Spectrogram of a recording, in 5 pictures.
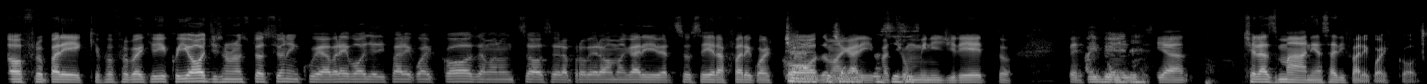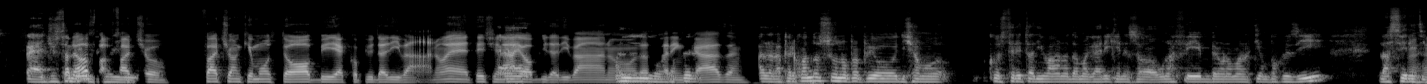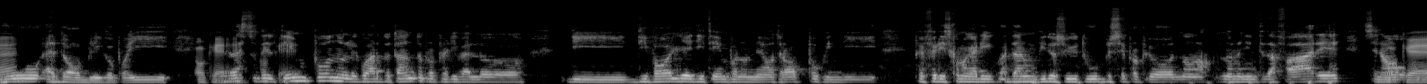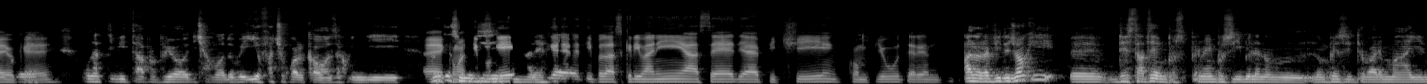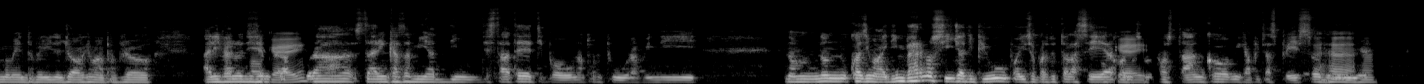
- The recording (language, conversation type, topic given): Italian, unstructured, Qual è il tuo hobby preferito e perché ti piace così tanto?
- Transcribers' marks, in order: static; tapping; tsk; "proprio" said as "propio"; "proprio" said as "propio"; other background noise; "proprio" said as "propio"; "proprio" said as "propio"; distorted speech; in English: "gaming"; "proprio" said as "propio"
